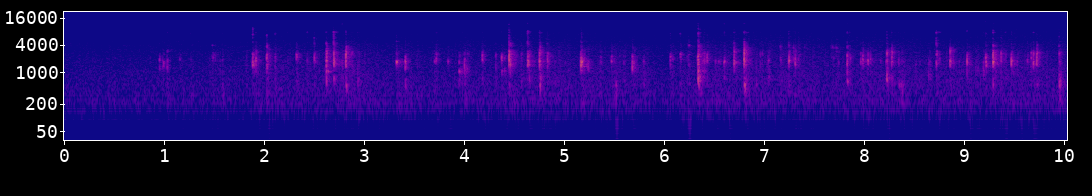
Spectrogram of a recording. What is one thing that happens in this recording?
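Keys clatter quickly as someone types on a keyboard.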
